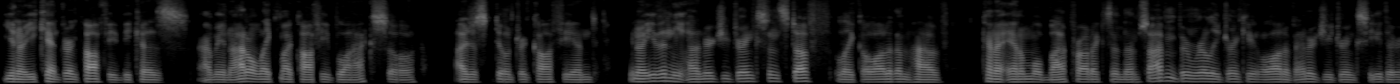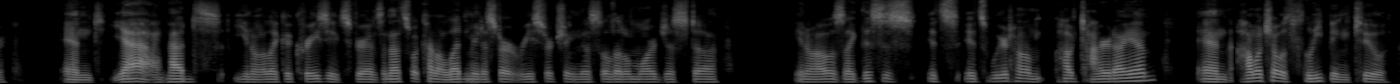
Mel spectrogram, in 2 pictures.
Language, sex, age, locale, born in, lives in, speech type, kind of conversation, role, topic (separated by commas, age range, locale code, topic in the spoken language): English, male, 20-24, en-CA, Canada, Canada, conversation, unstructured, none, How do you balance your budget, time, and fun when planning a trip?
